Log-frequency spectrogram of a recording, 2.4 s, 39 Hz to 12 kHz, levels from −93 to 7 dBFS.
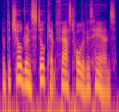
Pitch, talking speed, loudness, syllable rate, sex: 150 Hz, 250 wpm, -18 LUFS, 4.8 syllables/s, male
